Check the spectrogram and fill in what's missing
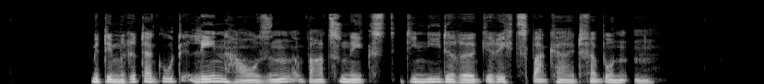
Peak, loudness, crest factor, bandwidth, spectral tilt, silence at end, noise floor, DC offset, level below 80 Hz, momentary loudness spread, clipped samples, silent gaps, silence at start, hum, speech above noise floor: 0 dBFS; -19 LUFS; 18 dB; 11.5 kHz; -5 dB/octave; 1.1 s; -77 dBFS; under 0.1%; -42 dBFS; 5 LU; under 0.1%; none; 0.9 s; none; 59 dB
